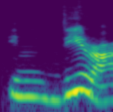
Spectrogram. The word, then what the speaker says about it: Indira: shared it earlier but Indira am I pronounced your name right? I would love to if you can uh introduce yourself. Yeah, you are pronouncing it absolutely right.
